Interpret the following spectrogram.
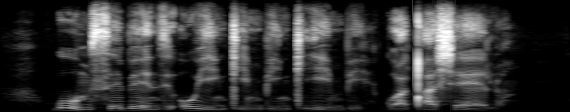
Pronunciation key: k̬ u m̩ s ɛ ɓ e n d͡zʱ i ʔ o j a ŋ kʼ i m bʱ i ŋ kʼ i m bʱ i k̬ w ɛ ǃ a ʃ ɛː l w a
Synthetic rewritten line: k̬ u m̩ s ɛ ɓ e n d͡zʱ i ʔ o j i ŋ kʼ i m bʱ i ŋ kʼ i m bʱ i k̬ w a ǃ a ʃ ɛː l w a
